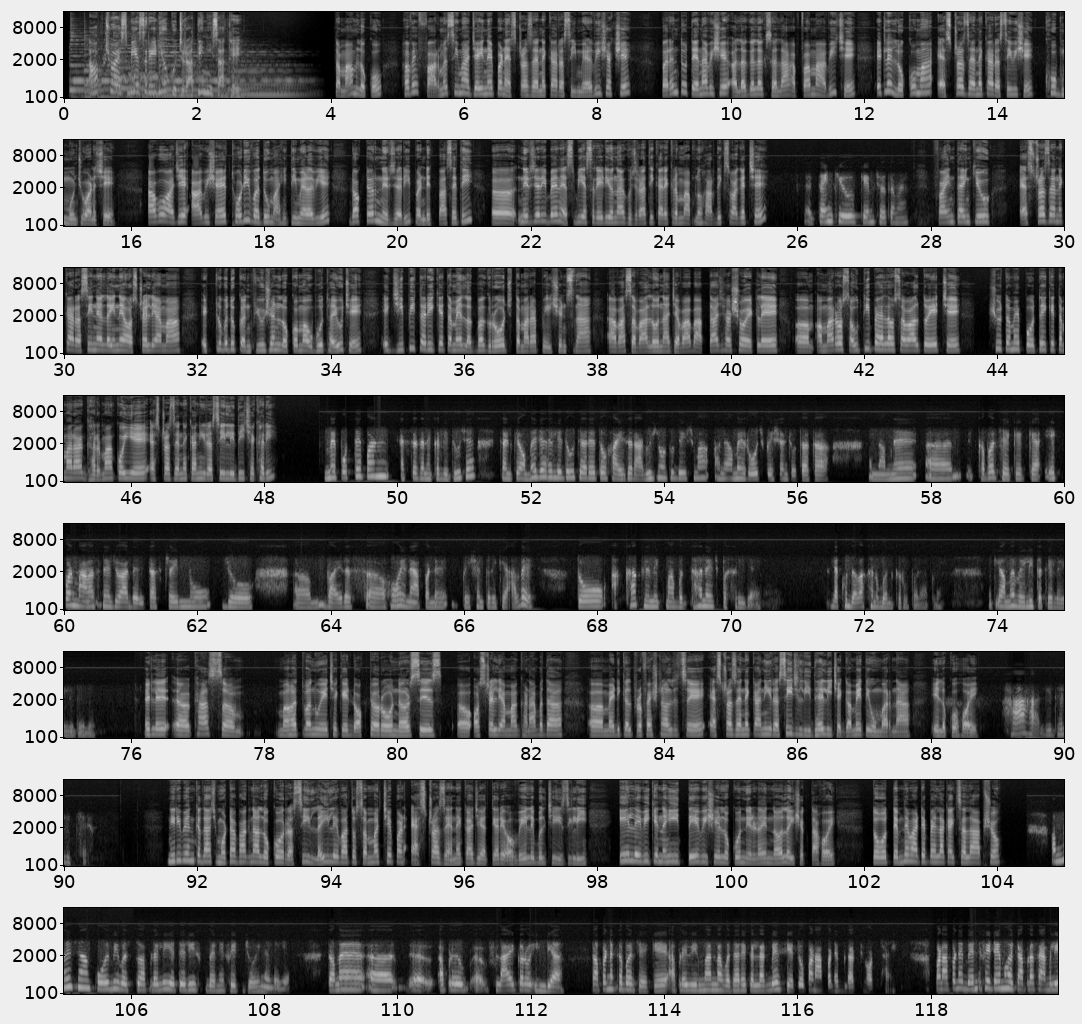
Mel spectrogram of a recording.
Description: How can you decide whether to take AstraZeneca, GP explains.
